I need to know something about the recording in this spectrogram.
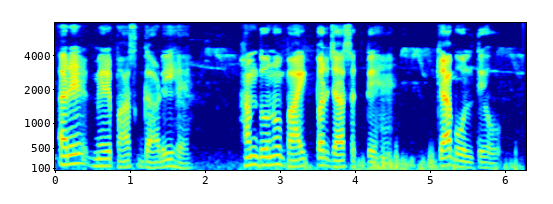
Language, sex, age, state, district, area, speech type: Urdu, male, 18-30, Bihar, Purnia, rural, read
